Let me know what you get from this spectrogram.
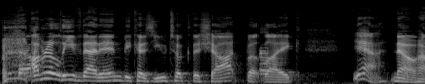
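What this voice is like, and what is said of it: Usual voice. Nothing is said of it.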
